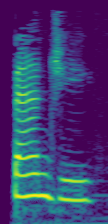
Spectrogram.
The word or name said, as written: banji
